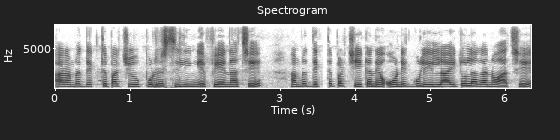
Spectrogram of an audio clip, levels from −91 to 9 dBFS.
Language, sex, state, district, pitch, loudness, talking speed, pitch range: Bengali, female, Assam, Hailakandi, 250 Hz, -15 LUFS, 150 wpm, 230-270 Hz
